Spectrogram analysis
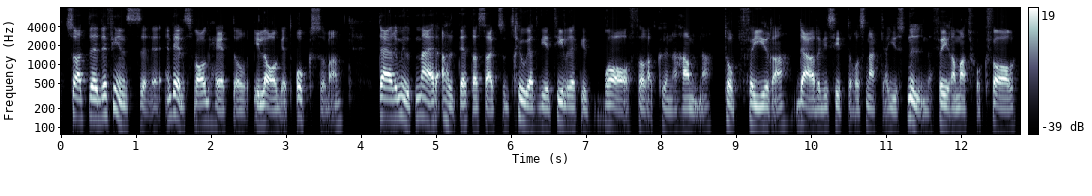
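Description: A man's voice: lowish voice, warm tone. A man from southern Sweden, chatting casually as host of a football podcast, rambling with many fillers.

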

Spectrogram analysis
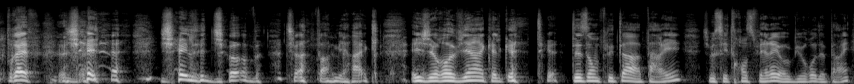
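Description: Man with English accent, lively storyteller, slightly high voice, dry studio sound. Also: no room sound. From England. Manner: animated storyteller, fillers and restarts. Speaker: podcast guest. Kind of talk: casual conversation.

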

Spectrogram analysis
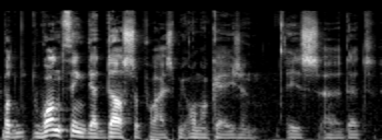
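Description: Low-voiced and a little mellow with a husky quality, this middle-aged man from Belgium talks at a normal speed. He speaks with a Belgian accent as a finance guest in a conversational interview, frequently restarting and repeating words as he explains things.

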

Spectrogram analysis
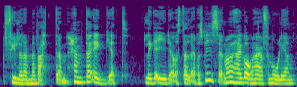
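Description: Lively woman telling anecdotes. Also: medium pitch. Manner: lively storyteller, acts out own quotes. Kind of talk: casual chat, telling anecdotes.

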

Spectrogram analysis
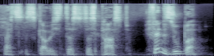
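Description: A man's voice: on the low side, wildly swooping pitch, fast, slightly rough. A man co-hosting a podcast in casual comedic chat, talking in an informal, rambling, joking way. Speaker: podcast co-host.

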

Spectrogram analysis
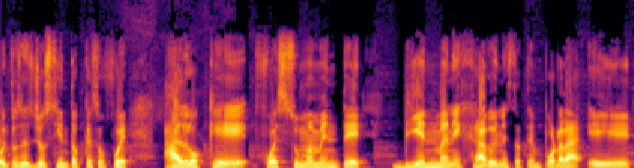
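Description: A man's voice: fairly high pitch, no echo. A man, co-hosting a podcast in casual, opinionated chat. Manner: opinionated, outspoken critic. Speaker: podcast co-host.

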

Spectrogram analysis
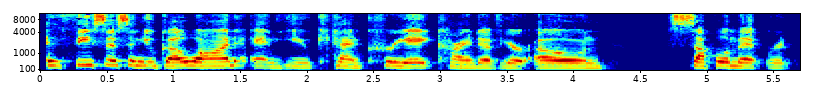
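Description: A woman in her thirties runs a podcast in relaxed, chatty conversation. Her voice sits at an ordinary middle pitch, and she keeps tossing in quick, self-mocking asides. She comes across as wired on caffeine. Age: 30s. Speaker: podcast host. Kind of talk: casual chat.

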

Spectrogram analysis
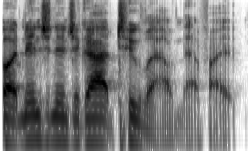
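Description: A man's voice: lowish voice, very animated, quick pace, creaky, breathy edge, no room sound, studio quality. A man co-hosting a podcast in casual chat, asking questions and swearing casually. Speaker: podcast co-host.

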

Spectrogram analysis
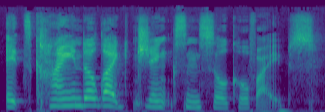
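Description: A woman co-hosting a podcast in casual chat, quick and rambling with many fillers. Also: a little high, fairly bright tone, clean tone. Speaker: podcast co-host.

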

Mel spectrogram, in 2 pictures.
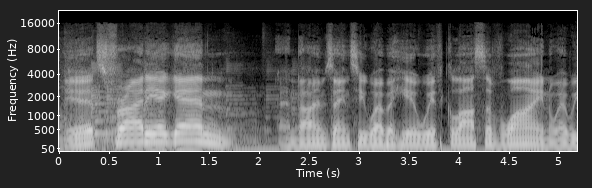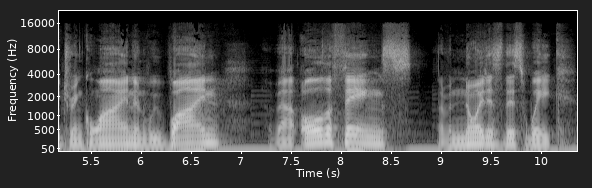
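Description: A man hosts a relaxed podcast chat. His voice is smooth and clear at an average pitch. He jokes with his guests and hurries brightly through sponsor reads. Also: a little slow, soft background music. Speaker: podcast host.

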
